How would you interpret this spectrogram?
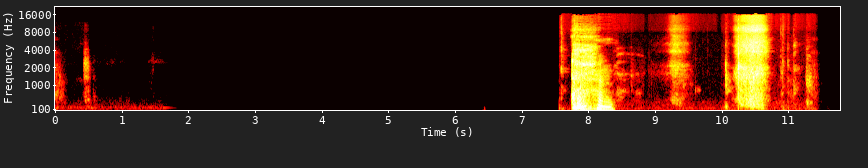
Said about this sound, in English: I mean, like, you talk about me crunching ice. That clearing of your throat was 10 times worse than anything.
